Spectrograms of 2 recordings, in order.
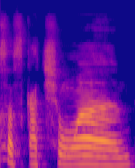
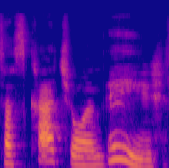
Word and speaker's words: Saskatchewan: hot as compared to Saskatchewan yeah we talk about Saskatchewan is this as cartoon it's also it's not Saskatchewan some people mention this Saskatchewan please it's Saskatchewan Saskatchewan in Toronto and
